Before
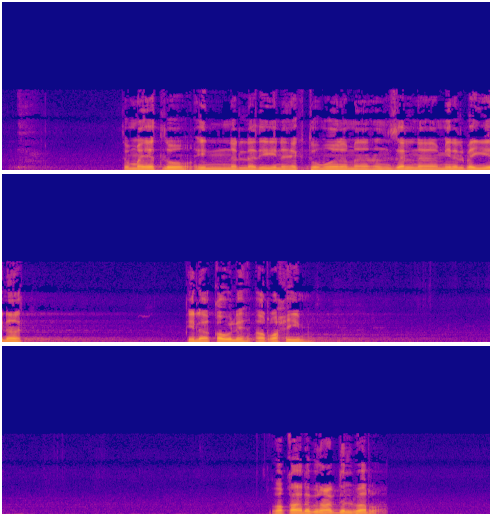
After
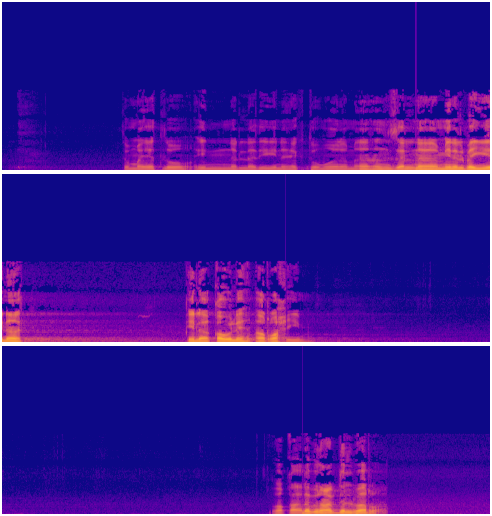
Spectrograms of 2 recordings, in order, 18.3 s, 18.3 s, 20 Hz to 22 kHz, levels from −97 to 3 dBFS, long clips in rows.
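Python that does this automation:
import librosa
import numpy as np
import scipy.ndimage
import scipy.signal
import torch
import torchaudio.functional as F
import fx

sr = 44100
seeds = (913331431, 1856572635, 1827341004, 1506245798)

y = fx.gain(x, sr, db=fx.steps((0.0, -15.5), (4.48, -5.0), (5.18, 1.5), (9.65, -11.0), (15.96, -1.0)))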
